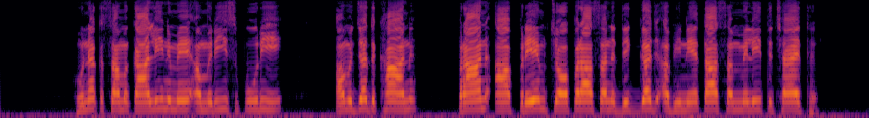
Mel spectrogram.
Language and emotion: Maithili, neutral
